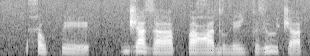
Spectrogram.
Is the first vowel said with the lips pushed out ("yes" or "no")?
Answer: yes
